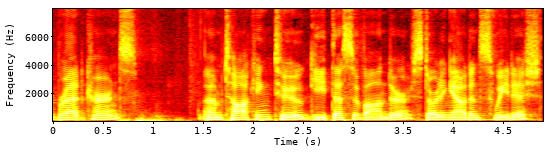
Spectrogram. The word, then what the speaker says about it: Gitta Sivander: okay yo Hector Brad Kearns I'm talking to Geeta Sivan Durr starting out and Swedish how was that was my pronunciation of your name and my greeting in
